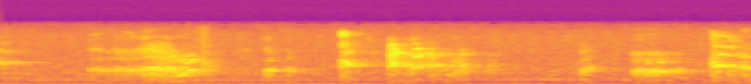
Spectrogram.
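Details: A male Pekingese gives sharp, yappy barks mixed with growly grumbles at irregular intervals during a problem behaviour the owners call his "yoga", which he does very early every morning and most evenings.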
